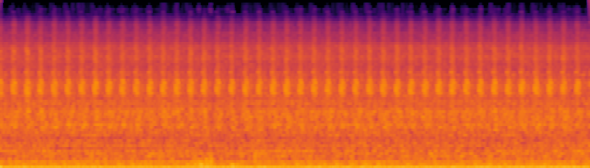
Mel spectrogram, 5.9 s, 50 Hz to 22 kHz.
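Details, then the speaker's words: 1985 Dodge D150 with carburetor, running and idling well otherwise: a fast, even clapping tick, three or four a second, at idle. Owner suspects lifter tick but unsure, and checks the oil pressure sender. "I don't know what that sounds like lifter tick to me I don't but it's not quite a ticking it's kind of a clapping noise"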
